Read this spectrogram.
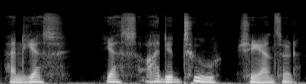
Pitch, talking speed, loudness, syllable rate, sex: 105 Hz, 120 wpm, -17 LUFS, 4.2 syllables/s, male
